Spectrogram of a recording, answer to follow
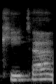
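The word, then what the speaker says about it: Qiita: hash note-ish um things in Japan it's called Kita like q i i t a that's how it's spelled and in there like um you can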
